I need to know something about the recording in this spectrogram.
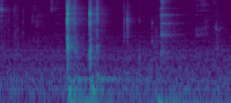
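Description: A few separate keystrokes on a computer keyboard, faint, the loudest about two-thirds of a second in.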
